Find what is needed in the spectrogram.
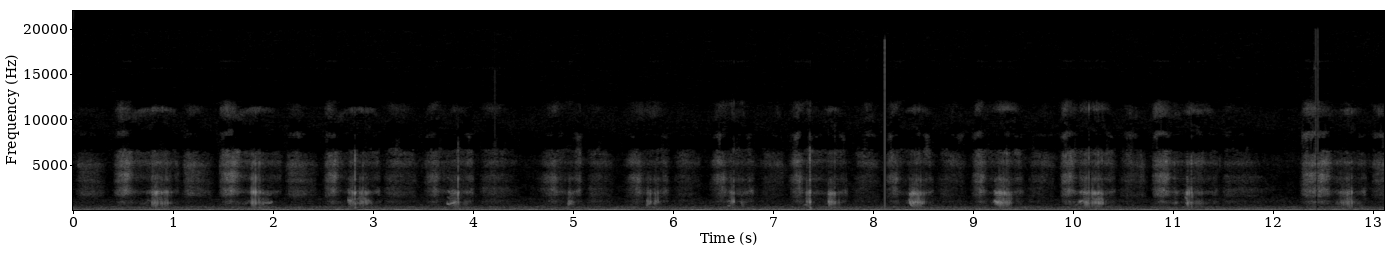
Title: Dyspnea, tachypnea, excessive muscle use and stridor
